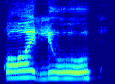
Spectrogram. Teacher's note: یہاں پر heavy letter کے ساتھ ہے، موٹے حرف کے ساتھ ہے، یہاں الف کی آواز بھی موٹی ہو جائے گی، او ایسی ہو جائے گی، اور آگے لو باریک ہو جائے گا. موٹے حروف ادا کرنے کے لیے آپ کی زبان اوپر اٹھے گی، منہ بھر کے آپ پڑھیں گے.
